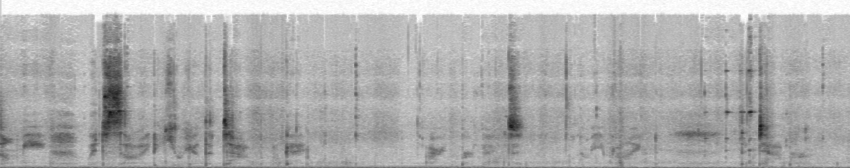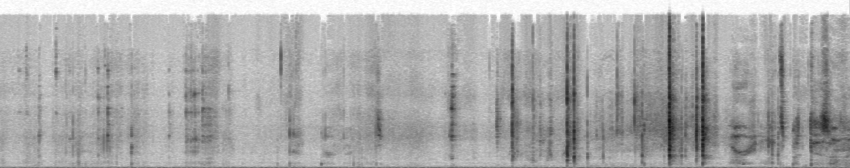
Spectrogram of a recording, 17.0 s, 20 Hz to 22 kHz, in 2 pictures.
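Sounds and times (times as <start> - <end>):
steady low hum: 0.0 - 17.0
sharp clicks and crackles: 13.0 - 16.4.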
